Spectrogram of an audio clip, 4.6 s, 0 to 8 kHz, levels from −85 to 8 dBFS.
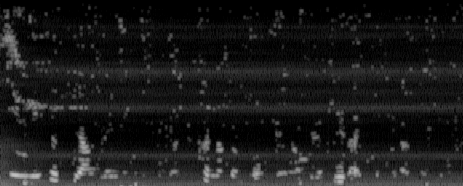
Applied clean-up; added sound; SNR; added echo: classical method spectral subtraction.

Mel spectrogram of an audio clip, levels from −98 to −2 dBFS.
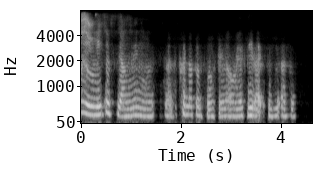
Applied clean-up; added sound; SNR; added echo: neural mask model Resemble Enhance denoiser.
